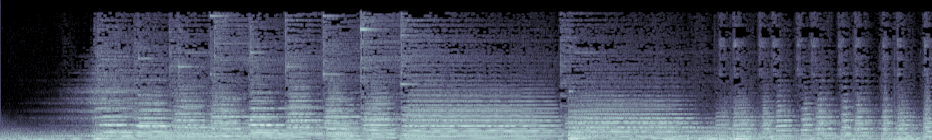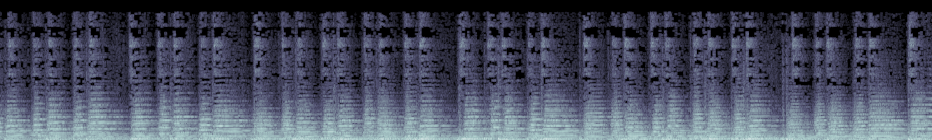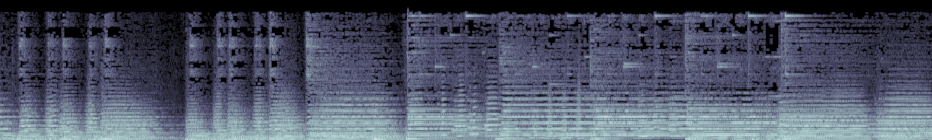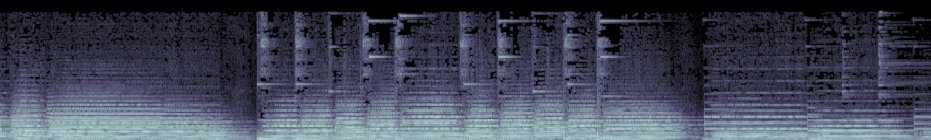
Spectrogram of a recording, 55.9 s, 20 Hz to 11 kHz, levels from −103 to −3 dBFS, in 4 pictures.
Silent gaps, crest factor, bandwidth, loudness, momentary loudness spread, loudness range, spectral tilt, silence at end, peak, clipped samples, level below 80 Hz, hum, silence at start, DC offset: none; 16 dB; 10.5 kHz; -26 LUFS; 7 LU; 5 LU; -6 dB/octave; 0 s; -10 dBFS; under 0.1%; -40 dBFS; none; 0 s; under 0.1%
